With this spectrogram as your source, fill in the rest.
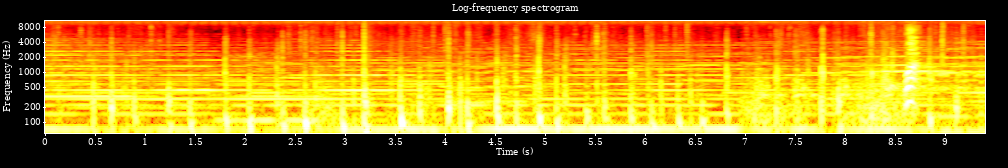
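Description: Horse hooves clip-clopping at a steady trot in Kingdom Come Deliverance, a regular close rhythm over a low ambient bed, with a brief louder burst near the end.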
